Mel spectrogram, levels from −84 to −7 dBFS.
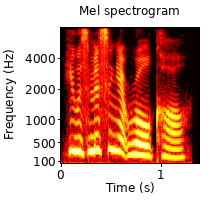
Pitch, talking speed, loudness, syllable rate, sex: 255 Hz, 260 wpm, -15 LUFS, 5.7 syllables/s, female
